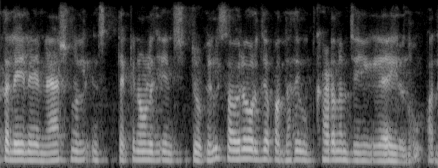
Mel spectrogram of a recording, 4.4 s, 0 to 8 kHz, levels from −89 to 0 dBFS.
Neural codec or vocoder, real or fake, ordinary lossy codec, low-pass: vocoder, 22.05 kHz, 80 mel bands, HiFi-GAN; fake; Opus, 16 kbps; 7.2 kHz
